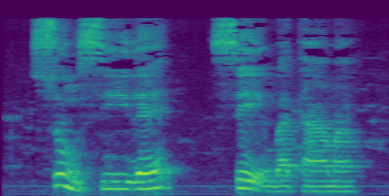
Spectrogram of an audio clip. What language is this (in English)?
Mbum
